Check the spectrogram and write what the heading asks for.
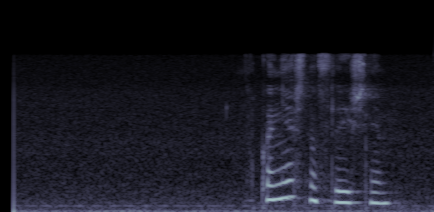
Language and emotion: Russian, sad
